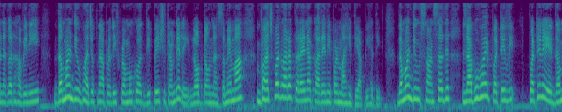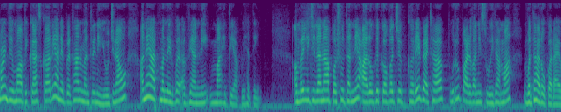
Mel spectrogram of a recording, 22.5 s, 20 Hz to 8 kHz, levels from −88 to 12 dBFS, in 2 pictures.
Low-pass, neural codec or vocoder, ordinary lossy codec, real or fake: none; codec, 16 kHz, 1.1 kbps, Voila-Tokenizer; none; fake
